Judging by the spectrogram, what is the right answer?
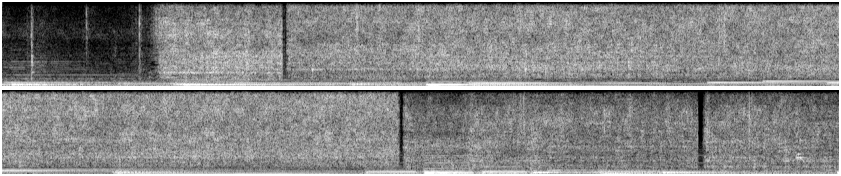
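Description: Raw boneless chicken pieces dropped into hot oil with cumin seeds in a nonstick pan start sizzling about a second in, then frying steadily; the sizzle eases a little after six seconds. Background music plays throughout.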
